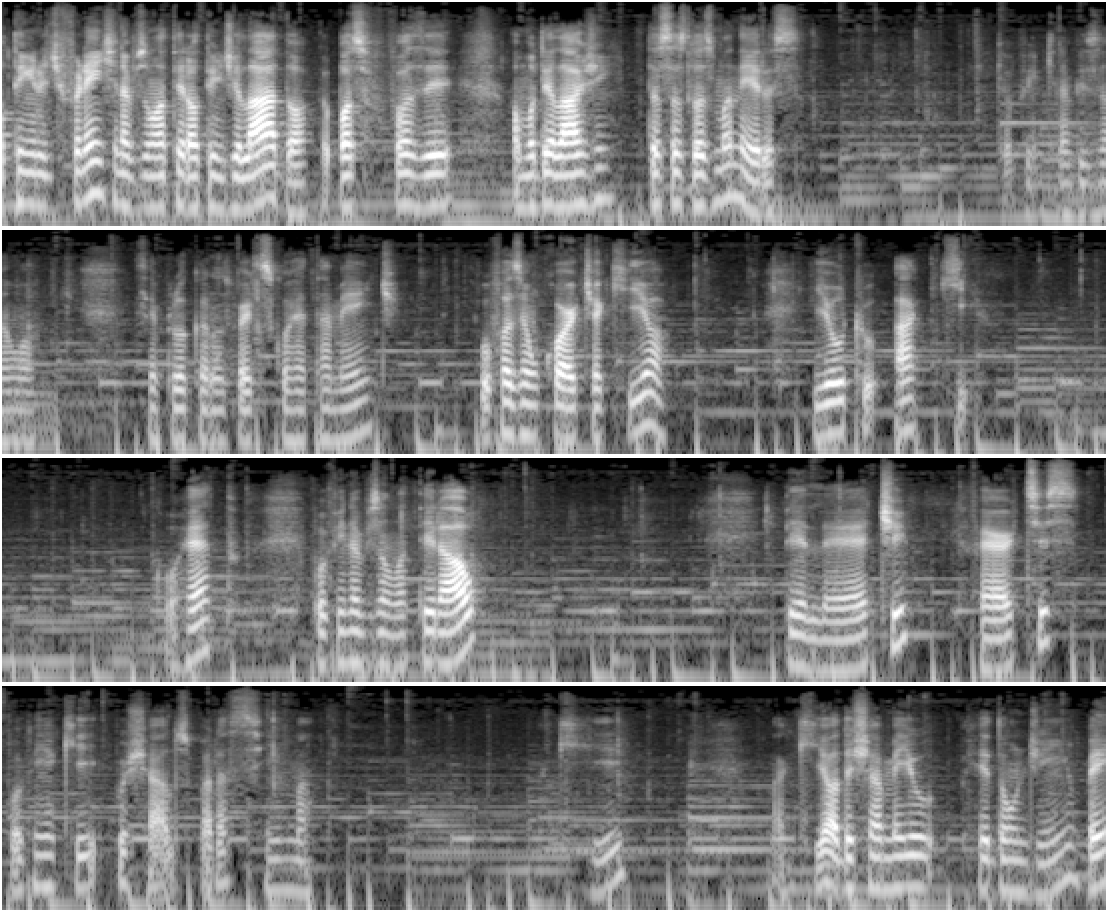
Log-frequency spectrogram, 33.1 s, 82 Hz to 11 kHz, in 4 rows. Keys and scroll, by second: 0.3 z, 1.1 KP_3, 2.8 b, 3.8 g, 5.0-7.1 typing, 8.6 b, 9.2 g, 10.1 a, 10.4 z, 12.1 ctrl+r, 13.3 a, 14.3 ctrl+r, 16.9 KP_1, 18.9-21.3 typing, 22.7 Delete, 25.5 g, 25.6 g, 27.1 a, 28.0 g, 29.3 a, 30.1 g, 31.1 a, 31.8 g, 32.9 a.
